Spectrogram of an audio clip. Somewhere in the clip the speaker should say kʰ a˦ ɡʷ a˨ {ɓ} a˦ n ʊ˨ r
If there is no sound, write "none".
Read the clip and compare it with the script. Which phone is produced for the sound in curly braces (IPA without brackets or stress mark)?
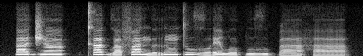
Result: f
